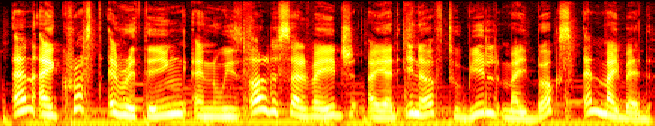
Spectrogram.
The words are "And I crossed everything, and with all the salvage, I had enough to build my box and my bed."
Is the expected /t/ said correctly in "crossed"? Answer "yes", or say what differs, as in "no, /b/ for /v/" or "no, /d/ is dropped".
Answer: yes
